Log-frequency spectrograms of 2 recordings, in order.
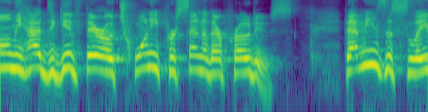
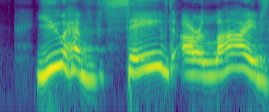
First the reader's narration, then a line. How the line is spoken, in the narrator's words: exclaimed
